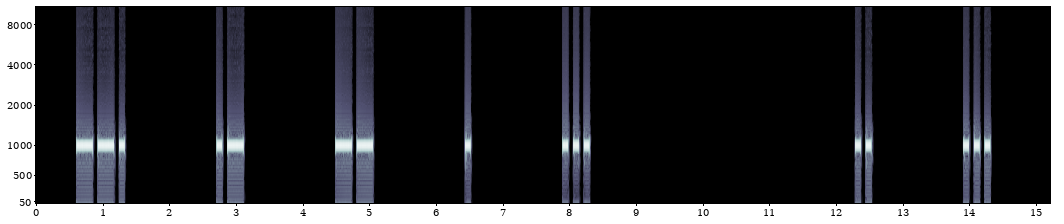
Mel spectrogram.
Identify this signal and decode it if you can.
Morse code, heard as a keyed tone, about 15 wpm, spaced as for 5 wpm, 1000 Hz. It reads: GAMES IS
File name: posts / gmt-games-50-off-coupon-if-you-can-read-it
